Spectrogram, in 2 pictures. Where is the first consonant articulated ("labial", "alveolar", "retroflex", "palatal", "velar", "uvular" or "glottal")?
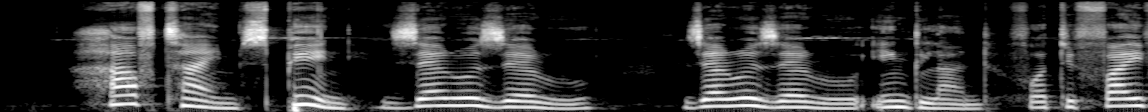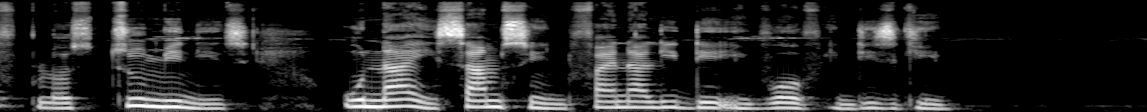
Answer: glottal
